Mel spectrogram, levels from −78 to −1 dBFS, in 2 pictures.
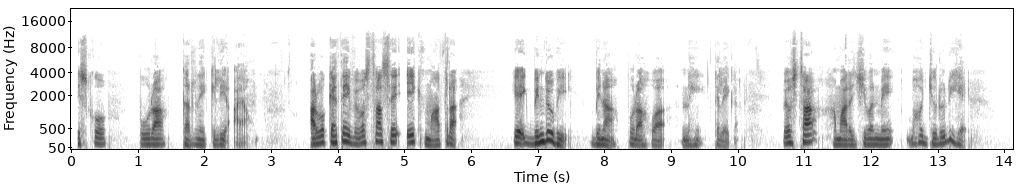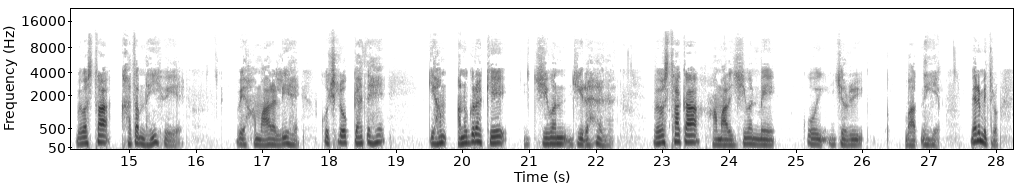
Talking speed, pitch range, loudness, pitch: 135 wpm, 110-145 Hz, -26 LUFS, 125 Hz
